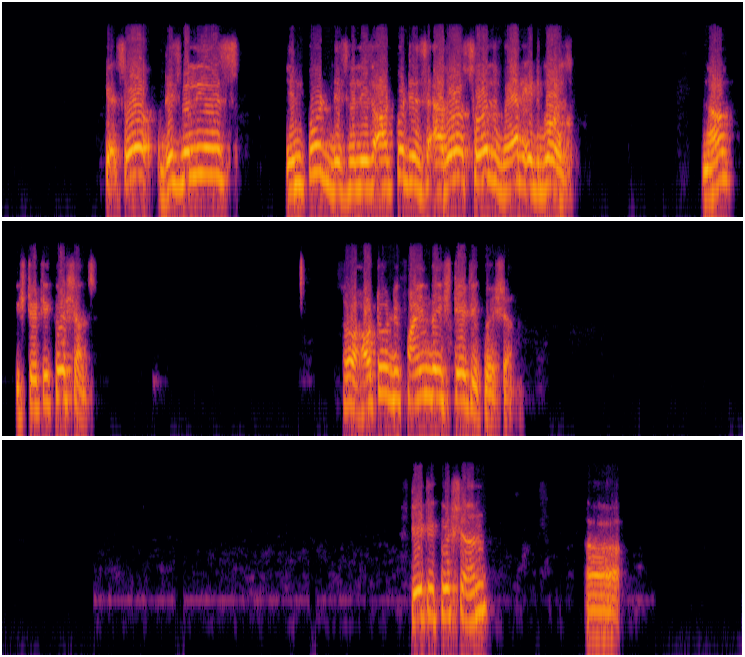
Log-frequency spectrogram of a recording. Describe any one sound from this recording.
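A man speaks calmly and explains, close to a microphone, with long pauses.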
